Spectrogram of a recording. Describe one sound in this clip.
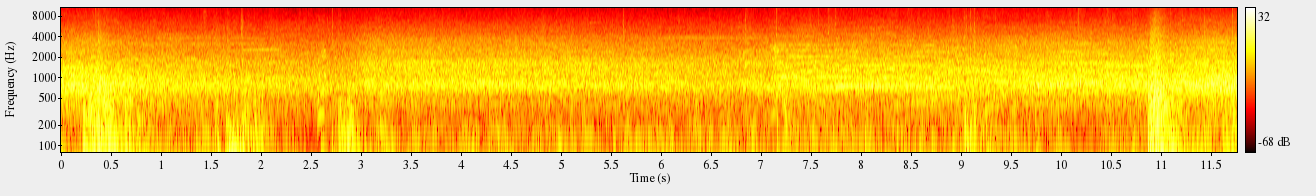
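Heavy bodies thud onto a wrestling mat now and then.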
